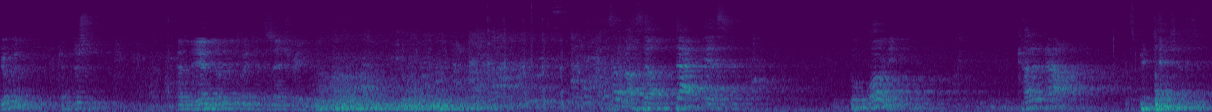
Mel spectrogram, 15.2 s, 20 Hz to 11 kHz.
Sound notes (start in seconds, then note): 0.0 talking in overly dramatic tone; 4.1 blows into microphone; 5.6 audience laughs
